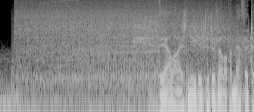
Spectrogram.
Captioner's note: propellors whirring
